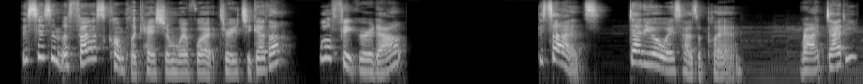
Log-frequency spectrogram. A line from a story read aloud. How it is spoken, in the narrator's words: Betty said brightly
